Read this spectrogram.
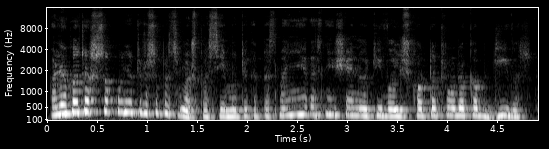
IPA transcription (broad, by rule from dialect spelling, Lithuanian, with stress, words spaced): ˈɑːlʲɛ kɐt ˈɐʃ sɐˈkɐʊ nʲɛtʊˈrʲʊ sʊprɐˈt͡sʲɪmɐ ˈɐʃ pɐsʲɪˈɪmʊ tɐɪ kɐt pɐs mɐˈnʲɪ ˈnʲiɛkɐs nʲɛɪʃʲˈɛɪnɐ oː tʲiː ˈʋɐ ɪʃˈkɐrt ɐtˈroːdoː kɐp ˈɡʲiːʋɐs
